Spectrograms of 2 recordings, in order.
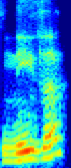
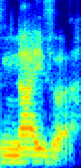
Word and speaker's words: neither: Some people pronounce this word as neither, and some people pronounce this word as neither. And there's no real correct way to say it. Both versions are correct.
